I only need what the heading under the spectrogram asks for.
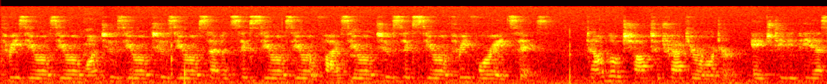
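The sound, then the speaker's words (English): A phone notification talks aloud in a loud, continuous, steady stream of speech-like voice with no pauses. “let me see if I can get that to quit talking. Isn't that annoying when our notifications just kind of pop off and start talking to us?”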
